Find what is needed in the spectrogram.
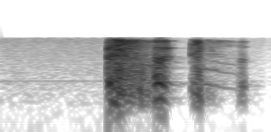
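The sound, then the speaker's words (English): Harsh, loud coughs come in a quick cluster of a few bursts after a short, quiet lead-in. “I'm having a cough today.”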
